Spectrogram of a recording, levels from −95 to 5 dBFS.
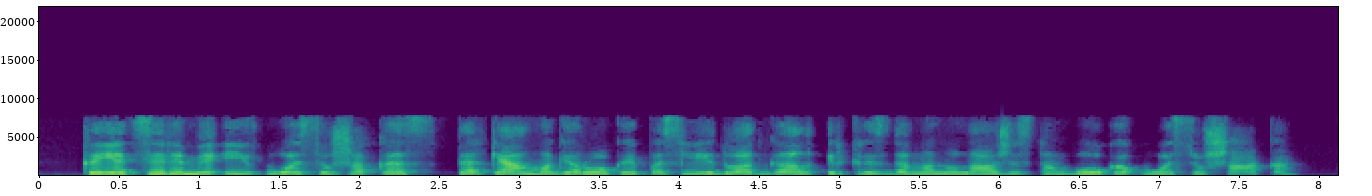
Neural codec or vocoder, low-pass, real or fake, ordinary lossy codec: autoencoder, 48 kHz, 32 numbers a frame, DAC-VAE, trained on Japanese speech; 19.8 kHz; fake; AAC, 24 kbps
